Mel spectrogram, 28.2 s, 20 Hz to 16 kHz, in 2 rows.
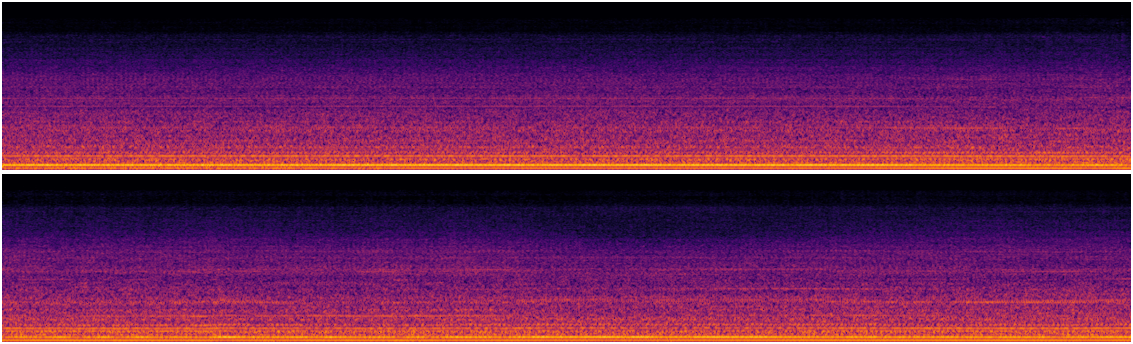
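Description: A 35-horsepower TYM compact loader tractor's diesel engine running steadily at an even pitch as the tractor drives along in medium range on its hydrostatic transmission.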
